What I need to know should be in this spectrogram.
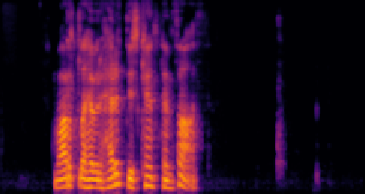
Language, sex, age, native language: Icelandic, male, 20-29, Icelandic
